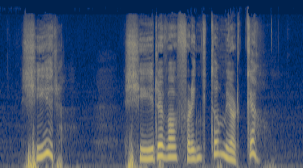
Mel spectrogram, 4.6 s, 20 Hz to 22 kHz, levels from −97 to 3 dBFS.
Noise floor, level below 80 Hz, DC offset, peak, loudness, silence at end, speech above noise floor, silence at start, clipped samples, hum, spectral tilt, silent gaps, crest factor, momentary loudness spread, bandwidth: -59 dBFS; -38 dBFS; under 0.1%; -8 dBFS; -24 LUFS; 0.45 s; 35 dB; 0.35 s; under 0.1%; none; -5 dB/octave; none; 18 dB; 8 LU; 17.5 kHz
